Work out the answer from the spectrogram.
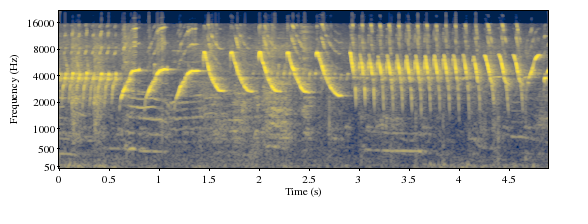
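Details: Masteran canary song: a series of loud whistled notes sweeping down and up, repeated about twice a second, then a quicker run of clipped repeated notes, over a low background hum.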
